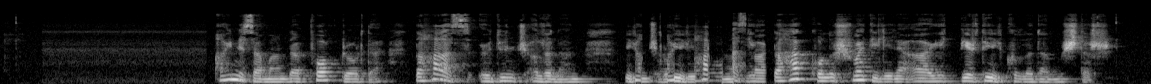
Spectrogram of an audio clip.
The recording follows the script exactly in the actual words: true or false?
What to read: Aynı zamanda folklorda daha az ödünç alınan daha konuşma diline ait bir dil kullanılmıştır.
false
